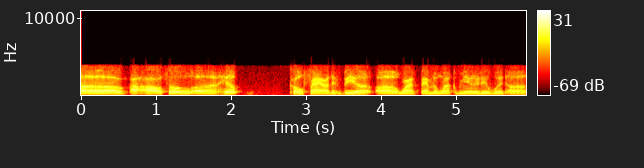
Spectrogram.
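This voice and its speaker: This man's fairly high voice keeps to a moderate pace. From US South, Alabama. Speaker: internet radio station owner, caller. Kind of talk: casual chat.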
